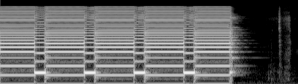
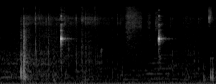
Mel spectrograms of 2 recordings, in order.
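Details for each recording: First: AVISS EVAC type 2b fire alarm panel, general evacuation triggered: loud steady two-tone siren stepping about twice a second, then cut off; normal evacuation siren, sounds 5 minutes, rated over 90 dB, speaker partly disconnected. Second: AVISS EVAC type 2b fire alarm panel with mains supply unplugged: short high-pitched beeps about once a second, indicator flashing, over faint handling noise; power supply fault warning.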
